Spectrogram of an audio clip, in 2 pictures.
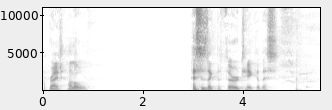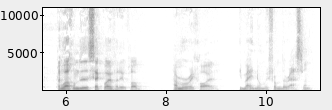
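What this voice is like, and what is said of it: Defeated, weary-sounding delivery. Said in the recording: “You sound so defeated.”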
